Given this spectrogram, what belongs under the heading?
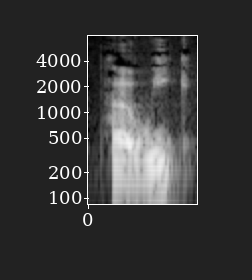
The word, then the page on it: per week: American English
